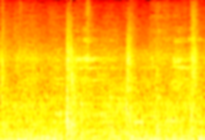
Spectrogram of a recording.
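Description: Footsteps on a hard tiled floor, a step about every two-thirds of a second, with a few brief high clinks and background music.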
